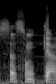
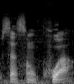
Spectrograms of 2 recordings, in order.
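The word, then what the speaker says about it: sasanqua: deuxième espèce qui s'appelle Sasanka ou Sasankwa. Donc là, tout le monde n'est pas d'accord sur la prononciation. Le camélia Sasankwa, moi je le prononce comme ça, a une croissance un peu plus rapide que le japonica.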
